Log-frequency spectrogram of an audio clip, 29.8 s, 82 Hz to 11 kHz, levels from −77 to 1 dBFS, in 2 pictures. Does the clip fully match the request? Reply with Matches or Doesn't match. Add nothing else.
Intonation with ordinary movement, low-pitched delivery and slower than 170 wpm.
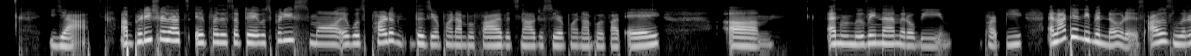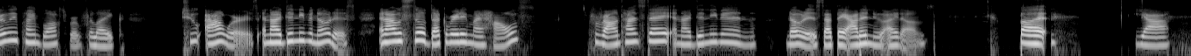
Doesn't match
